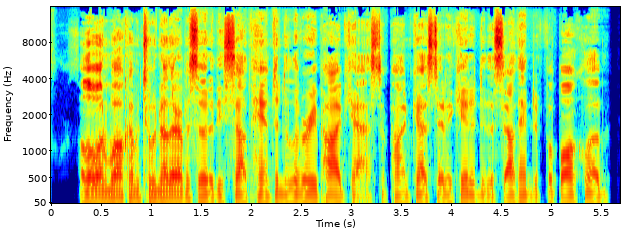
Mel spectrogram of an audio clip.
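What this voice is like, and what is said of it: Slightly hoarse voice. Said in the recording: “My voice is a little bit hoarse, partially from being sick over the past week and still suffering a bit”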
